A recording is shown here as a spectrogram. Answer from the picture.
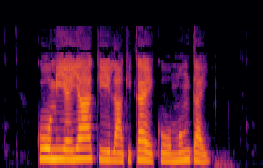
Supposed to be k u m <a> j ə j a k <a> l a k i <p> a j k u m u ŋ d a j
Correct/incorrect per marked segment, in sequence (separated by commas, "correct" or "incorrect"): incorrect, incorrect, incorrect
